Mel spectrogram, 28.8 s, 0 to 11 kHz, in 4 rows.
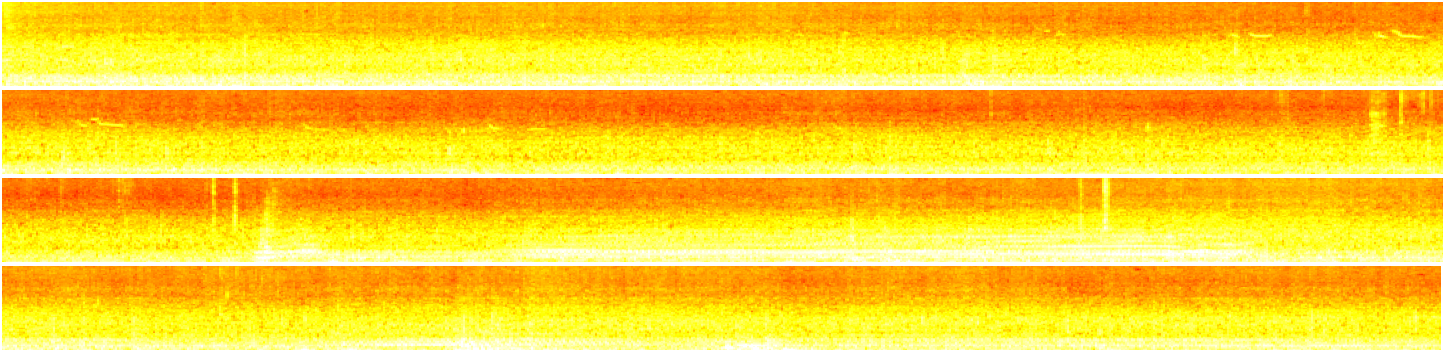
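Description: Lexus LC500's 5-liter naturally aspirated V8 running while cruising, with its exhaust note heard from the open cabin. About halfway through it pulls harder, the revs climbing for a few seconds, and it surges again briefly near the end.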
